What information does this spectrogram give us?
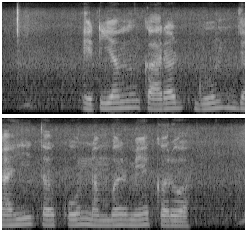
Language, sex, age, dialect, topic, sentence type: Chhattisgarhi, male, 25-30, Northern/Bhandar, banking, question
